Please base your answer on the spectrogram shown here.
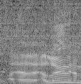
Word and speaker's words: aluminum: Aluminum, as you Americans say, aluminium, as us Australians say, was a little bit slippery, and I was spinning in the rehearsal jumps.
